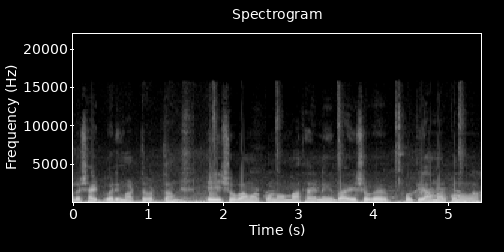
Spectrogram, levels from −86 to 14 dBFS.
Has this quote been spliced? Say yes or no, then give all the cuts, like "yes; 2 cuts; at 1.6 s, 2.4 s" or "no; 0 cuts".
yes; 1 cut; at 1.5 s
